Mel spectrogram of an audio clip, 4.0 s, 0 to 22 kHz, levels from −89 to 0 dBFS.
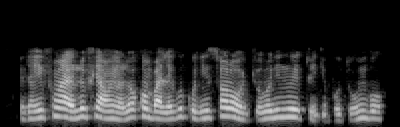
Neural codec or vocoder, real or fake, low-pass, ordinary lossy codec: codec, 16 kHz, 4.8 kbps, FACodec; fake; 5.4 kHz; none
